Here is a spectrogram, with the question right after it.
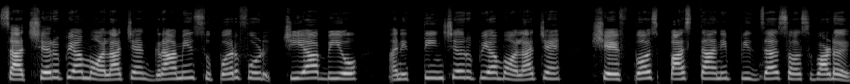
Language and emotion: Goan Konkani, neutral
